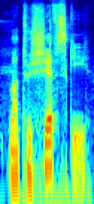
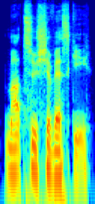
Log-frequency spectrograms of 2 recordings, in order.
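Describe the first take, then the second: First: The surname is said in three short parts. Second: The surname is said with extra syllables. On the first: The speaker calls it right. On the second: The speaker calls it wrong.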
